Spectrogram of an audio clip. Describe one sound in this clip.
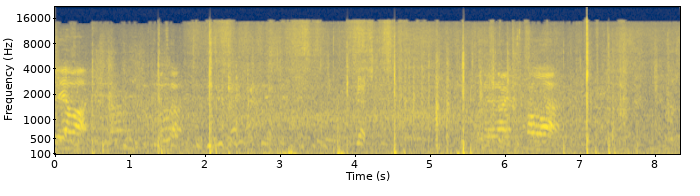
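Men shout to each other outdoors.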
